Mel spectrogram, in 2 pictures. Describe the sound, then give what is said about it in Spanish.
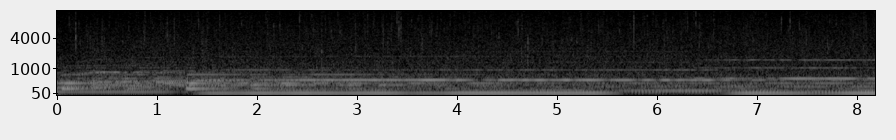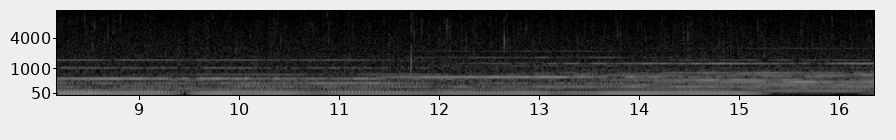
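Steady rain patters on a surface throughout, a continuous soft hiss of drops, with low sustained musical tones humming underneath and no voices. “Como si la lluvia fuese la liberación de todo aquello cuanto has estado reteniendo en tu interior.”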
